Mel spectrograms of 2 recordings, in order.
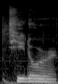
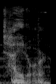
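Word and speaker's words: Titor: Some pronounced it tedor. I'm going to pronounce it Tidor like fighter.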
